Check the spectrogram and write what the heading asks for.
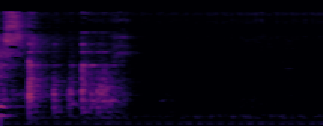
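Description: A quick run of light clicks and clinks of small hard objects in the first second, then quiet room tone with a low hum.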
